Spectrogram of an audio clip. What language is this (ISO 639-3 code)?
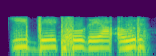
hin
